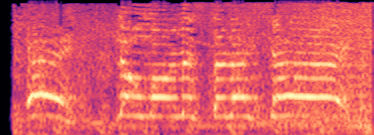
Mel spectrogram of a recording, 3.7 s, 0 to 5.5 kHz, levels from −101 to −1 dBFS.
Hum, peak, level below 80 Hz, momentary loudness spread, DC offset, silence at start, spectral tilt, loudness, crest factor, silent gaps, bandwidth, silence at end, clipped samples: none; 0 dBFS; -36 dBFS; 6 LU; under 0.1%; 0.1 s; -5 dB/octave; -7 LUFS; 8 dB; none; 5.4 kHz; 0 s; 2%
